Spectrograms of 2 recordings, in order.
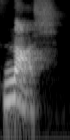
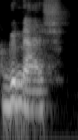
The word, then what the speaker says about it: gnash: नॉट गनैट, ठीक है, this is GNASH, this is नाश, ठीक है, नॉट गनैश, and this is GNAW, नो, नॉट ग्नो, ठीक है।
